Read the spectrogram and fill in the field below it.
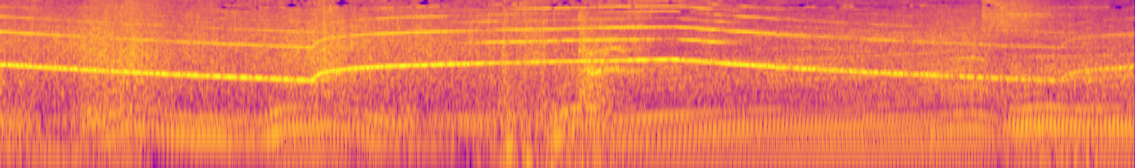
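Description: A car engine roars and whines, rising and falling in pitch as gears shift.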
